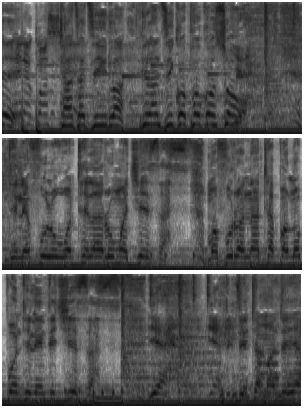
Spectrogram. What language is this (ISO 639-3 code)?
ind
